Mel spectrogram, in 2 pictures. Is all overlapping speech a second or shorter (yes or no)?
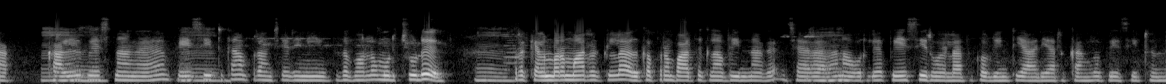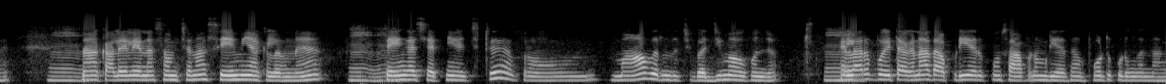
yes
